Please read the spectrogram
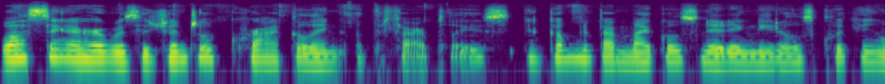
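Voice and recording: With fairly even intonation, a passage is read aloud in a natural voice.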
